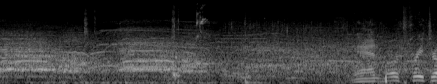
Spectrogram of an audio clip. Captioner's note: crowd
